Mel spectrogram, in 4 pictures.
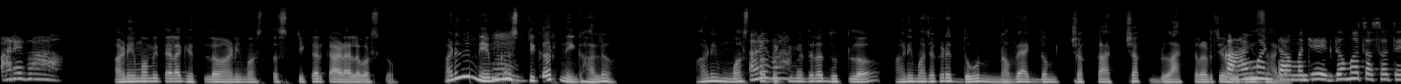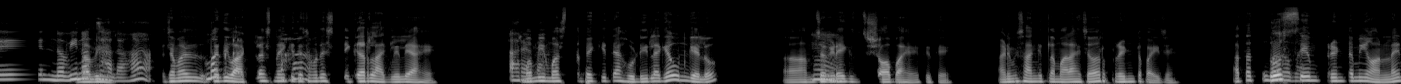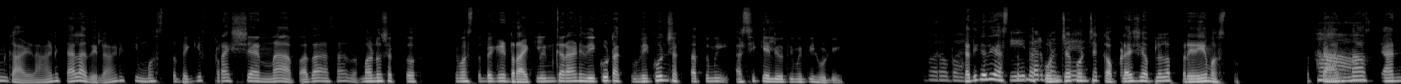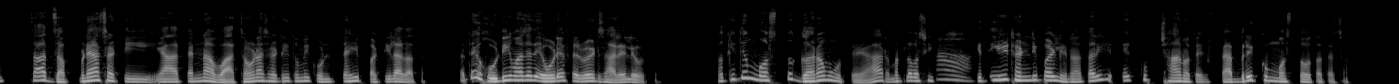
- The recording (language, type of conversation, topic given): Marathi, podcast, जुन्या कपड्यांना नवीन रूप देण्यासाठी तुम्ही काय करता?
- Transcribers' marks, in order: tapping; in English: "हुडीज"; in English: "हुडीला"; in English: "शॉप"; in English: "फ्रेश"; in English: "हुडी"; in English: "हुडी"; in English: "फेव्हराइट"; in English: "फॅब्रिक"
